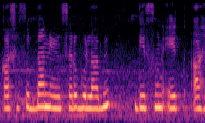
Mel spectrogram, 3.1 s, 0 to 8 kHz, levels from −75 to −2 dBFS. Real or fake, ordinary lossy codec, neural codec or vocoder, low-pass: real; none; none; 7.2 kHz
